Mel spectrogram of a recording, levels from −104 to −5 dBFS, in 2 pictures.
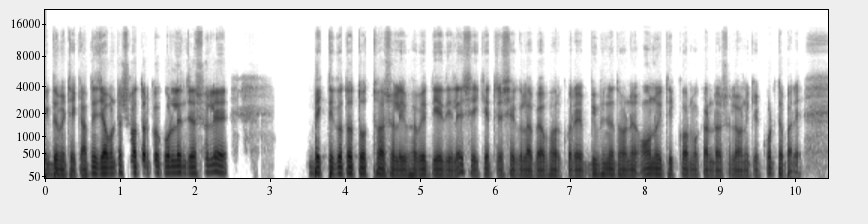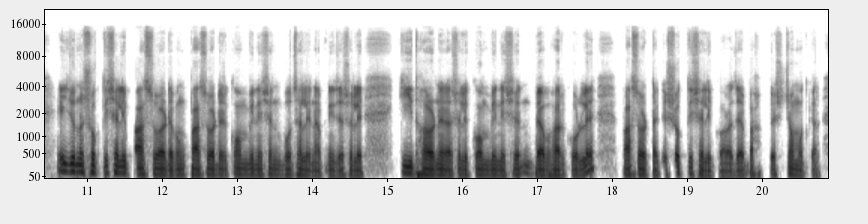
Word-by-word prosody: একদমই 90 -2 +2
ঠিক। - - -2
আপনি 105 - +1
যেমনটা 105 +2 +5
সতর্ক 110 -1 +2 0.2
করলেন, 115 +1 +6
যে 105 - +5
আসলে 125 +5 -1 1.3
ব্যক্তিগত 105 0 +4 0.2
তথ্য 100 - +2
আসলে 85 -1 0
এইভাবে 85 +1 +1
দিয়ে 85 0 +3
দিলে 80 0 +1
সেই - - -2
ক্ষেত্রে 85 - -2
সেগুলা 80 -1 0
ব্যবহার 80 +1 0
করে 80 0 -1 0.2
বিভিন্ন 90 +1 -1
ধরনের 85 -1 0
অনৈতিক 95 -2 0
কর্মকান্ড 80 -2 -2
আসলে 80 - -9
অনেকে 80 +1 -7
করতে 105 -3 0
পারে। - - -3 0.6
এইজন্য 135 -1 +4
শক্তিশালী 120 -1 +1
পাসওয়ার্ড 95 -2 +3
এবং 90 - -2
পাসওয়ার্ড 90 0 +2
এর 85 - -6
কম্বিনেশন 90 -1 -1
বোঝালেন 85 -1 -1
আপনি 80 - -9
যে, - - -1
আসলে 80 -2 -1 0.5
কি 110 - 0 0.2
ধরনের 90 -2 +4
আসলে 85 +1 -3
কম্বিনেশন 85 +1 0 0.2
ব্যবহার 80 -1 +3
করলে - - +1 0.5
পাসওয়ার্ড - - +1
টাকে - - -5
শক্তিশালী 75 -1 -2
করা 70 0 -2
যায়, - - 0
বাহ! - - -3
বেশ - - -5
চমৎকার। 85 -6 -3
90 Hz, 150 wpm, -23 LUFS, 80-95 Hz, 1.3 s, করলেন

